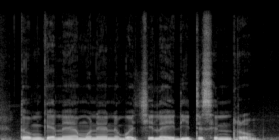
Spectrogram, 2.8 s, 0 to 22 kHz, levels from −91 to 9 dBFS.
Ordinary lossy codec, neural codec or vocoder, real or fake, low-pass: none; none; real; 19.8 kHz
